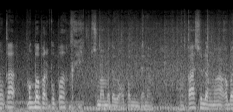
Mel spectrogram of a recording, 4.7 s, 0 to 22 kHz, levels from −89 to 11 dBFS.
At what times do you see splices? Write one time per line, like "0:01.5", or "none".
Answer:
0:01.7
